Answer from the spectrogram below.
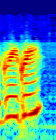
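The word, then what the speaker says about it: gris-gris: Is it a gree-gree? How do you pronounce it? – Yes, that's right. A gree-gree.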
